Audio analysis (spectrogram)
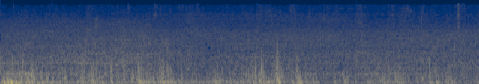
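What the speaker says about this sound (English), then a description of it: "That's why things are a bit windy and feels like it's very chilly" Wind buffets the microphone near the Hudson River on Manhattan's west side on a chilly November day, a steady low rumble with gusty swells throughout and no one talking.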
